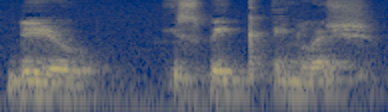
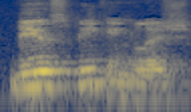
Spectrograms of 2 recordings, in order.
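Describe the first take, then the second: First: The consonant clusters are broken up, Hindi-influenced. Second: The consonant clusters are said in standard English.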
